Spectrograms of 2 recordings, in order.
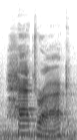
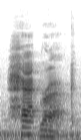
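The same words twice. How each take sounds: No difference in how they are said.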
